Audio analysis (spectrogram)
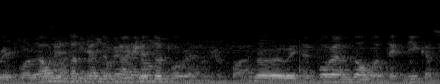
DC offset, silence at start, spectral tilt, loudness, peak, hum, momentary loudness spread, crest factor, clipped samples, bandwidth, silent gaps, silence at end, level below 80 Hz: under 0.1%; 0 s; -9 dB/octave; -34 LUFS; -20 dBFS; none; 10 LU; 14 dB; under 0.1%; 6.6 kHz; none; 0 s; -48 dBFS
